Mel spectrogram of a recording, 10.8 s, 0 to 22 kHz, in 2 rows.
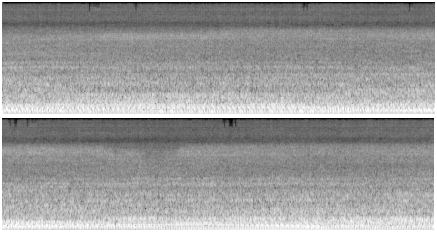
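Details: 1964 Chevy II Nova straight six, sat about a year, running after wiring repairs and cleanup; steady idle with an even, low rumble and no knocks or misses; normal healthy idle.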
